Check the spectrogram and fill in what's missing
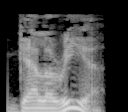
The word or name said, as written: galleria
